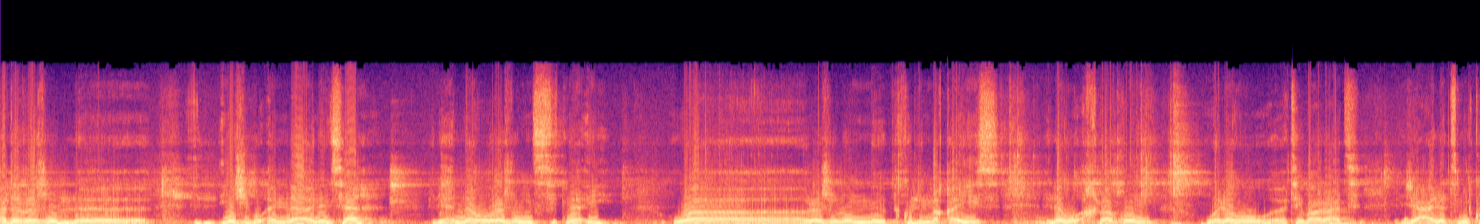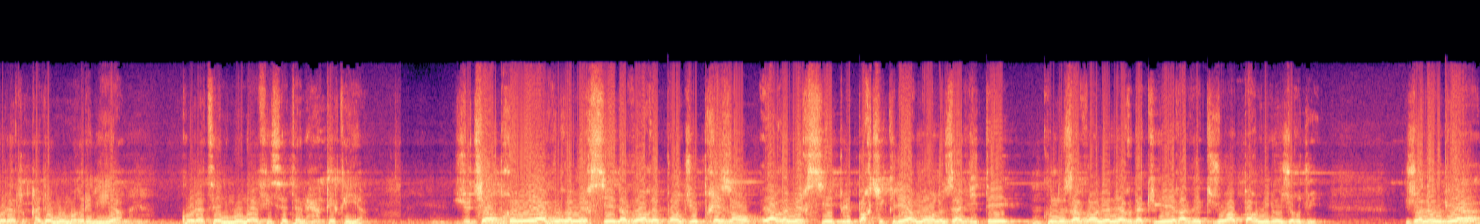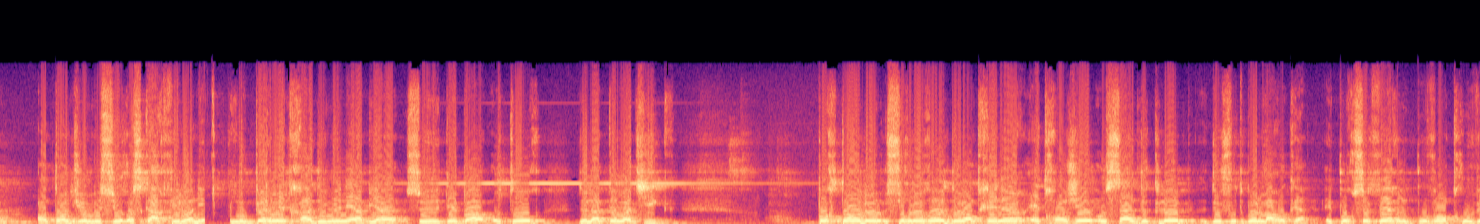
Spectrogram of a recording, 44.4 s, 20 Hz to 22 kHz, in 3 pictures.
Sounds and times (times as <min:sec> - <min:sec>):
Speech: 0:00.0 - 0:18.6, 0:19.4 - 0:28.0, 0:28.8 - 0:36.4, 0:37.8 - 0:44.4.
